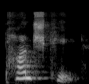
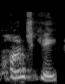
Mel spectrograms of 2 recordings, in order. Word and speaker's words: pączki: have these donuts called pączki. It's not how it's spelled. It's got a Z and Polish letters are I'm crazy. letting you pronounce everything on Yeah. this show. But they're Yeah. called pączki.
